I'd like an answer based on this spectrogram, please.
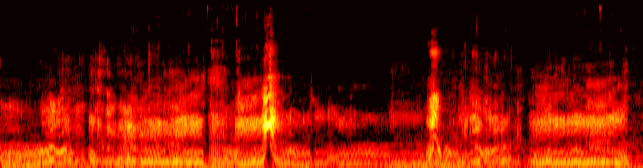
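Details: Playing Husky Corgi puppies growl in low, gravelly stretches, broken by two sharp yips or barks partway through, with rough-and-tumble rustling between.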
